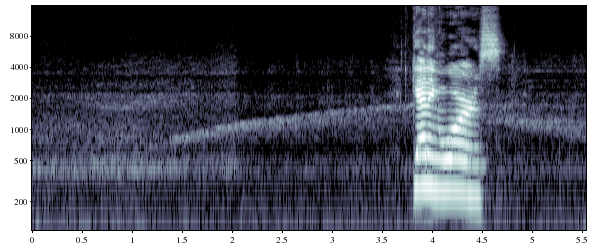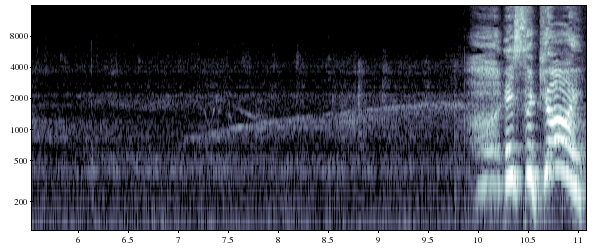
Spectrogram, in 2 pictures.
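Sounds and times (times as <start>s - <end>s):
rising tone: 0.0s - 10.0s
low steady hum: 0.0s - 11.0s.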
